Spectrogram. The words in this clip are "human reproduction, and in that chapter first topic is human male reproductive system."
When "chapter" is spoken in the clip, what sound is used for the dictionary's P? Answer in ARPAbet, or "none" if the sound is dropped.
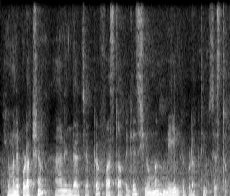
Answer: P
